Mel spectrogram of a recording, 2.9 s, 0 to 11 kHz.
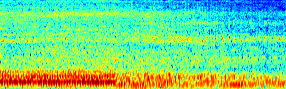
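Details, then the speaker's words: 4.3 engine after tightening to fix a knock: runs and revs evenly with no knock, only a faint steady power-steering whine on top. "you're hearing is the power steering. But anyways, no more noise. Runs great. Good to go."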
